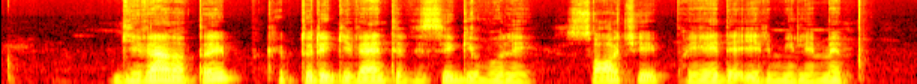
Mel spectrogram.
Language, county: Lithuanian, Kaunas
